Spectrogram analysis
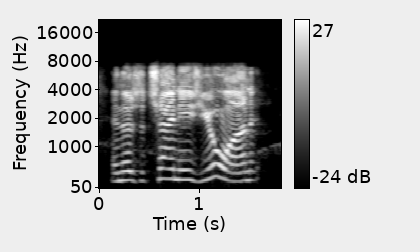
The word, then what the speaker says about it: yuan: it the R&B because when you say yuan, you can I mispronounce it. It's yuan. I've got Chinese clients who say, Jim, it's it's yuan.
